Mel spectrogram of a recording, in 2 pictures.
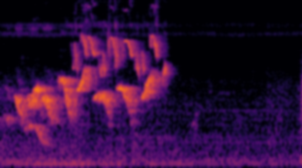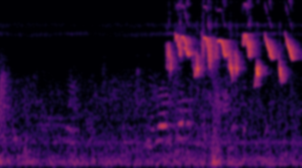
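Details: Energetic yellow-fronted canary song for tutoring birds: two rapid phrases of bright, descending chirps and sweeping high whistles, each about two seconds long, separated by a quiet gap of faint hiss.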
